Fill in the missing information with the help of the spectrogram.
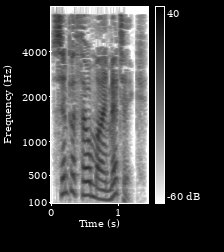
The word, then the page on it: sympathomimetic: British English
